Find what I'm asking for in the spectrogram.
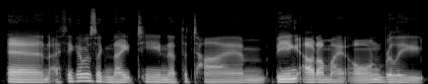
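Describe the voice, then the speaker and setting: Clear-voiced man with a lowish pitch. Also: fairly even intonation, normal speed, no echo, clean studio sound. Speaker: podcast guest, performer. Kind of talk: casual chat, personal storytelling.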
